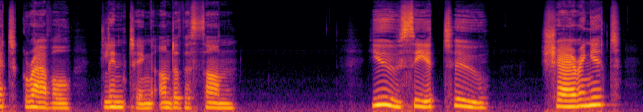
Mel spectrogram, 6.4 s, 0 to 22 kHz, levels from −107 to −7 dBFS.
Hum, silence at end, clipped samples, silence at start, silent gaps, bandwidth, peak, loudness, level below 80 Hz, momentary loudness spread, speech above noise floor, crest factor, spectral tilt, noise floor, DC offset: none; 0.25 s; under 0.1%; 0 s; none; 19.5 kHz; -10 dBFS; -26 LUFS; -58 dBFS; 12 LU; 42 dB; 18 dB; -5 dB/octave; -68 dBFS; under 0.1%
